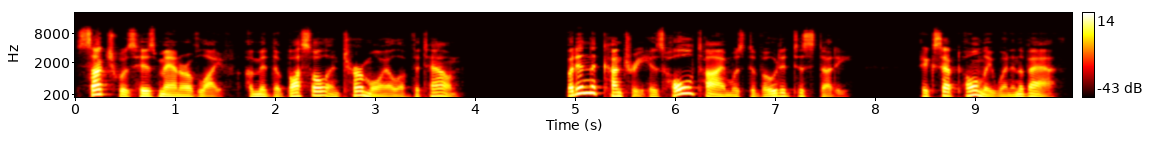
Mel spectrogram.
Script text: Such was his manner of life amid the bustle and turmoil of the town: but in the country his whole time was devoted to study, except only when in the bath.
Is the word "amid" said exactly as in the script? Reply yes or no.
yes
